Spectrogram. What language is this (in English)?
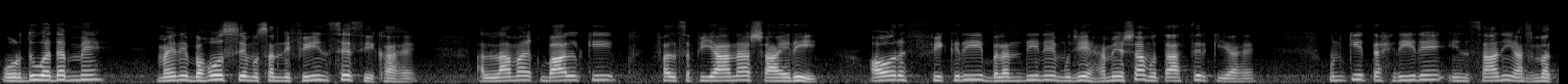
Urdu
